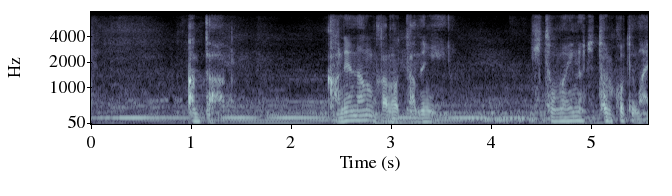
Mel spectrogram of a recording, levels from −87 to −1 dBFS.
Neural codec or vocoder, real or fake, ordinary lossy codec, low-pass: codec, 16 kHz, 4 kbps, X-Codec, HuBERT features, trained on general audio; fake; none; 7.2 kHz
